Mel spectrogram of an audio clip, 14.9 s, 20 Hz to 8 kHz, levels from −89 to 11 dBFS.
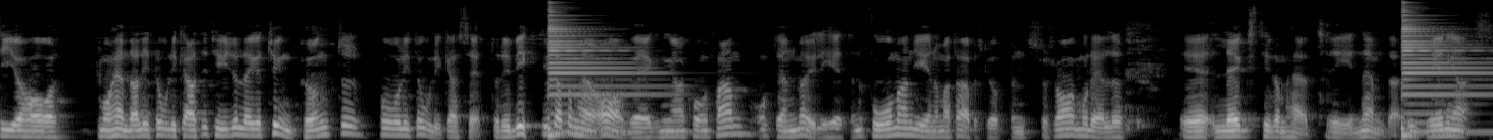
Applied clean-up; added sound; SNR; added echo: classical method log-MMSE.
